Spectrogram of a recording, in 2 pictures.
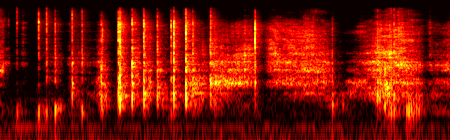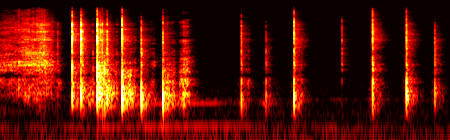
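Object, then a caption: Wooden folding chess box. A hollow, painted wooden folding chessboard case is held horizontally and tapped with long nails on its top and sides. The result is quick, irregular, bright, hollow clicks, broken up by a few seconds of dry, scratchy rubbing in the middle.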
